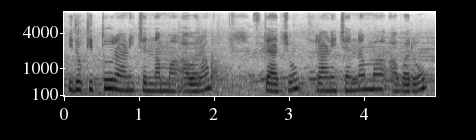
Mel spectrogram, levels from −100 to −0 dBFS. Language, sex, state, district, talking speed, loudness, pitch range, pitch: Kannada, female, Karnataka, Dharwad, 110 wpm, -17 LUFS, 210-250 Hz, 225 Hz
